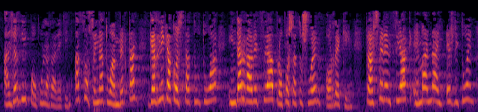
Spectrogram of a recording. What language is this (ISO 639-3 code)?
eus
